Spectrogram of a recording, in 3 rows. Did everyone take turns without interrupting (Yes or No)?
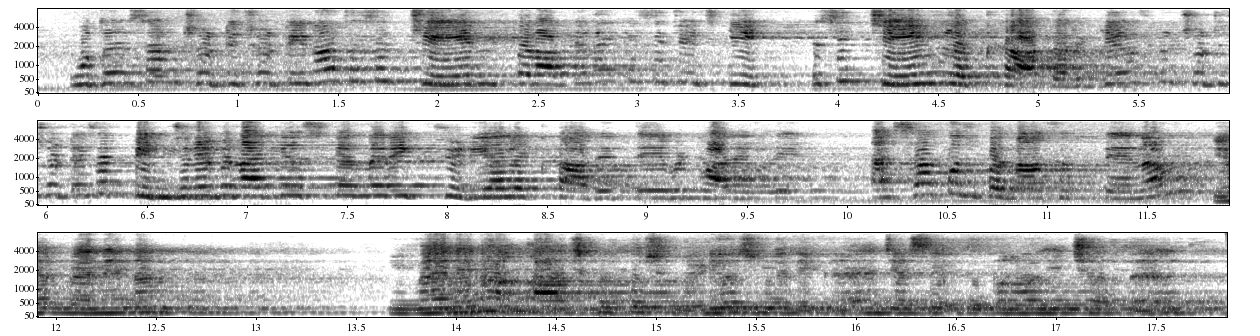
Yes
